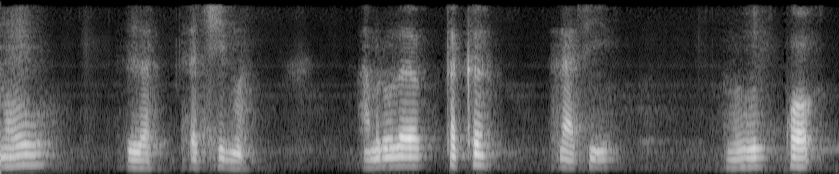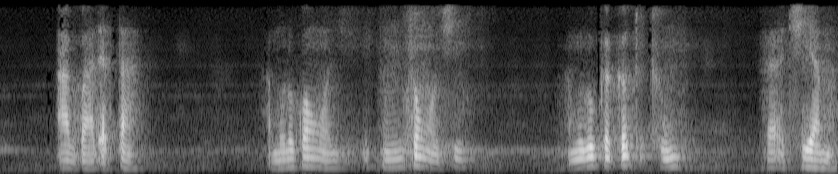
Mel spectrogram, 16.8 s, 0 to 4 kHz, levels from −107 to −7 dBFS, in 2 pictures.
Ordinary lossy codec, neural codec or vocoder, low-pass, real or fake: AAC, 16 kbps; codec, 24 kHz, 0.5 kbps, DualCodec; 3.6 kHz; fake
